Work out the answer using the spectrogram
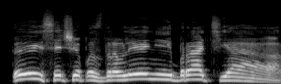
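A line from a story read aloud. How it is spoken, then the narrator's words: Joyful shout. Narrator (Russian): радостным голосом выкрикнул Обнорский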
